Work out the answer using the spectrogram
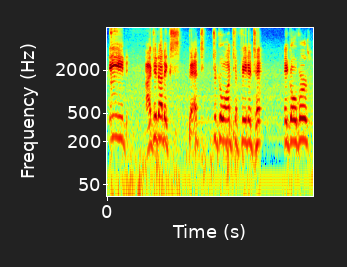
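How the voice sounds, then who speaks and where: A man in a casual, opinionated podcast chat, blunt and halting, often repeating his words. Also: sits high, steady tone, sharp tone. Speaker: podcast panelist.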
